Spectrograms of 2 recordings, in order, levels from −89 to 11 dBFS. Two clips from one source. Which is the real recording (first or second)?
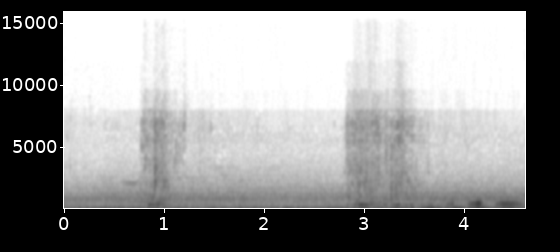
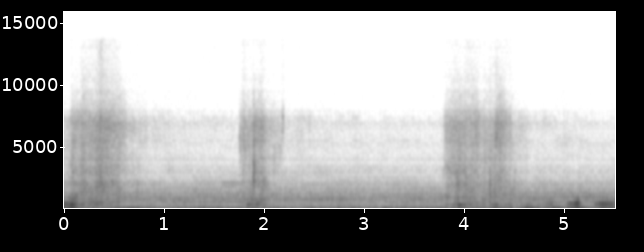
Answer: first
